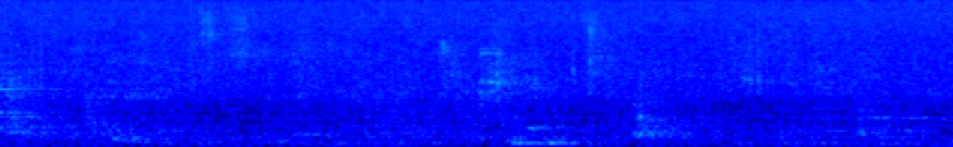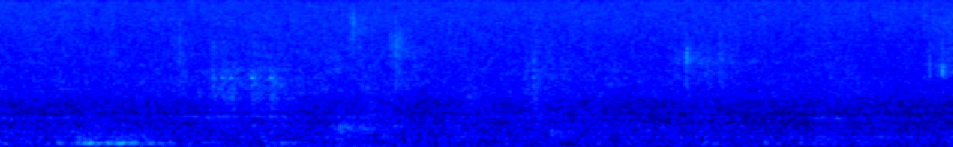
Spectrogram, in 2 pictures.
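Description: Sheet music pages rustle softly.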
